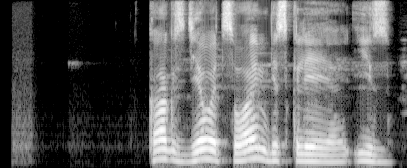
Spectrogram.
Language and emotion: Russian, neutral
